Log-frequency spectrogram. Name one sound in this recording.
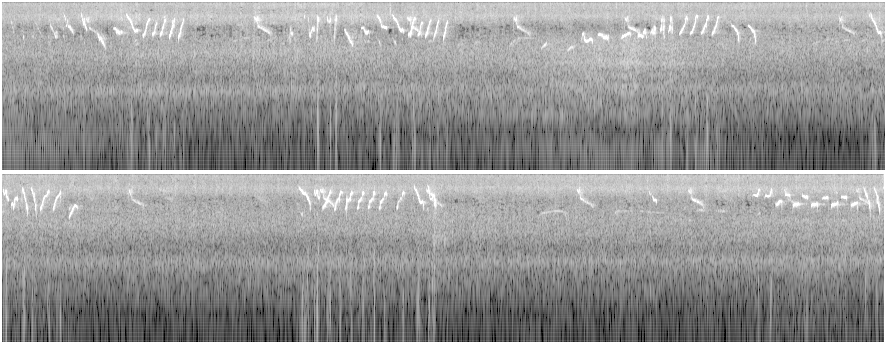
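A small bird sings close by in quick bursts of high, sharp chirps and trills.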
